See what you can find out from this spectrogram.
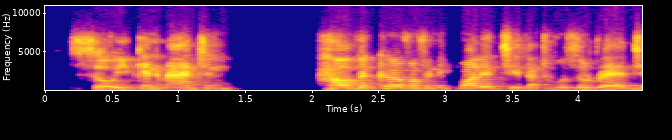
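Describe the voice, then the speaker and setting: Speaking with a Brazilian Portuguese accent, a woman keeps a medium pitch, a moderate pace and monotone, flat intonation. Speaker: charity programme director. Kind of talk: panel talk. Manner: halting.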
